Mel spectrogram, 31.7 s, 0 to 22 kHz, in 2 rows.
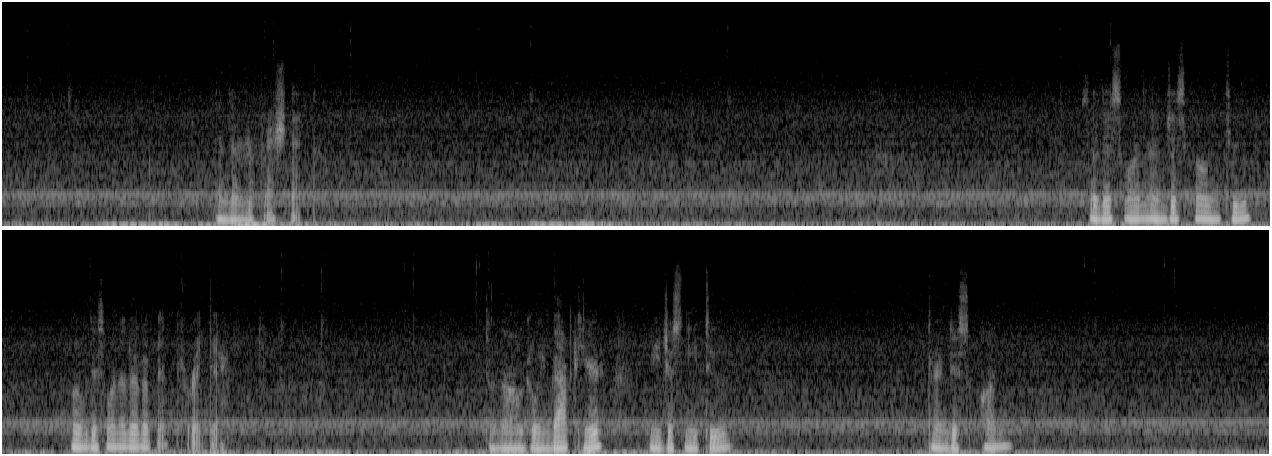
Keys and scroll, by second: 0.6-1.4 typing, 13.0-14.3 typing, 15.8 Tab, 17.6-20.0 typing, 18.6 Escape.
